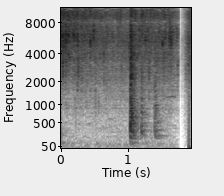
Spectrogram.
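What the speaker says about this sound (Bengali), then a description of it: "এবার ওই তেলে ডুমো করে কেটে রাখা আলুটা দিয়ে দিব।" Diced potatoes go into hot oil for frying, a sudden loud sizzle that bursts up and then settles into a steady frying hiss, with a short drop to near silence before the sizzling returns.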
